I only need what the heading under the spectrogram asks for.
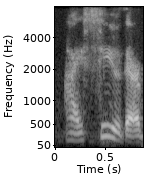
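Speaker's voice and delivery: bare half-whisper under the breath. Retelling a voice heard alone in a hallway: imitating a half-whisper. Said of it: "I heard someone whisper".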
